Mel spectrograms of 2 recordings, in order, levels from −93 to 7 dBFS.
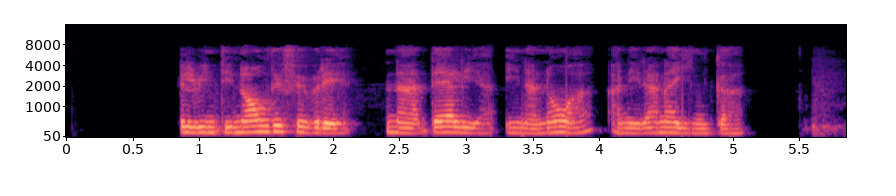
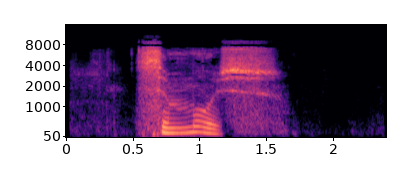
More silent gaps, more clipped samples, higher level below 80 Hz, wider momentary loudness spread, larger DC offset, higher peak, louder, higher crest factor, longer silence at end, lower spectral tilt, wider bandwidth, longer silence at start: first, 5.30-5.40 s vs none; neither; about the same, -56 dBFS vs -58 dBFS; second, 10 LU vs 14 LU; neither; about the same, -2 dBFS vs -4 dBFS; about the same, -18 LUFS vs -18 LUFS; about the same, 16 dB vs 18 dB; second, 0.1 s vs 0.8 s; first, -7 dB/octave vs -3.5 dB/octave; second, 8 kHz vs 9.6 kHz; first, 0.85 s vs 0.55 s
